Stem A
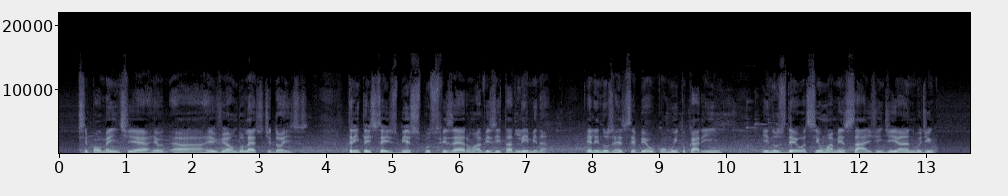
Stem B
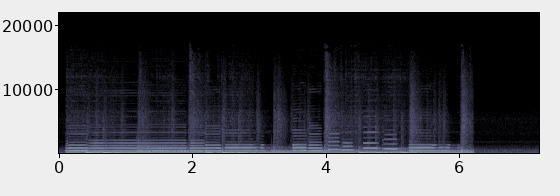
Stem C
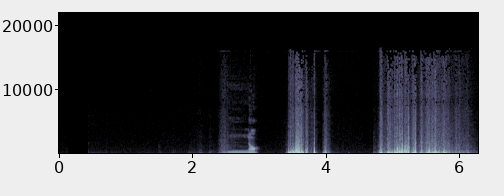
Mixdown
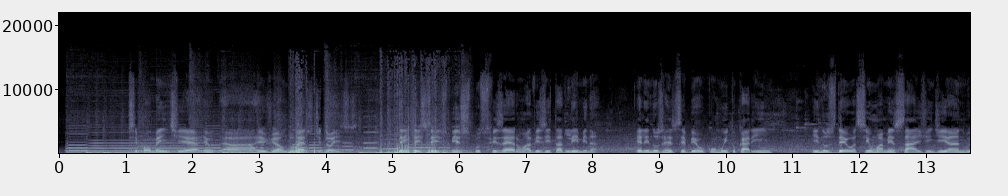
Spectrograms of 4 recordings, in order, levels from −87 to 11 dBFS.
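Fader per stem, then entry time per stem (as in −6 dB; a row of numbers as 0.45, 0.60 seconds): −2.0, +0.5, −6.0 decibels; 0.75, 0.00, 0.00 seconds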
